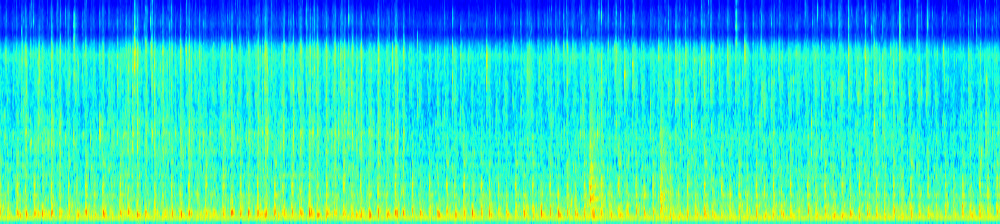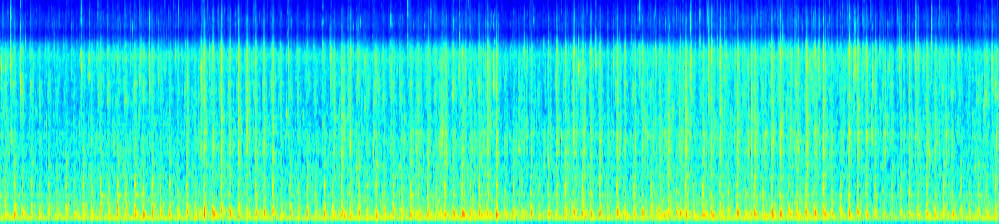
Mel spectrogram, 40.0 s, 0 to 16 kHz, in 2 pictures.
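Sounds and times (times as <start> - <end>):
washing machine motor hum: 0.0 - 39.9
water sloshing: 8.1 - 15.9.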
